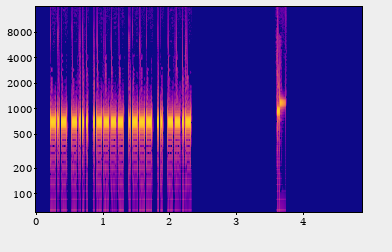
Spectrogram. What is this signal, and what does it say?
Morse code, heard as a keyed tone, about 44 wpm, 700 Hz. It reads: KB1JIQ
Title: USA Call Signs - 6 Characters - 3x Character Spacing - 45wpm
